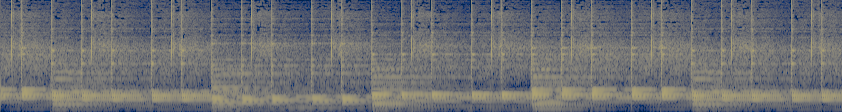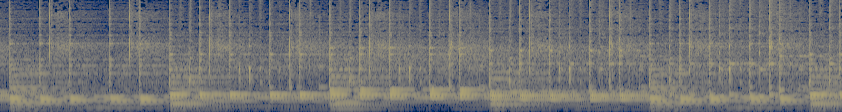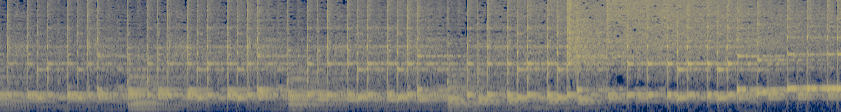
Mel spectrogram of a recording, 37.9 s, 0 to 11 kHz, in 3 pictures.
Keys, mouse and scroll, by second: 21.0 click, 26.4 click.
